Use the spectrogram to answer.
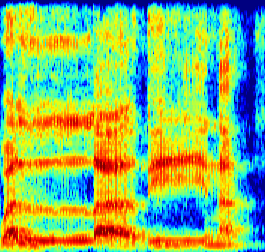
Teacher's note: Walladzina lamnya dibaca double, ada tasdidnya, ditekan dan ditahan biar tampak doublenya. Walladzina Zal kasroh ya sukun mat tobi'i.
